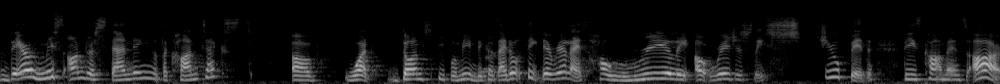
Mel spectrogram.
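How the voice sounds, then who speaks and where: Over a quiet background, a woman with a Jamaican accent speaks at a fairly slow pace. Her voice is high, with lively intonation. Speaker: social media content creator. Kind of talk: interview.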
